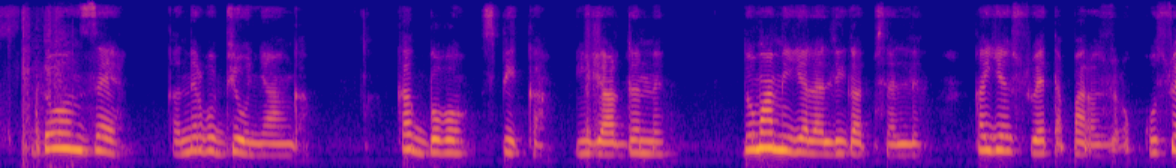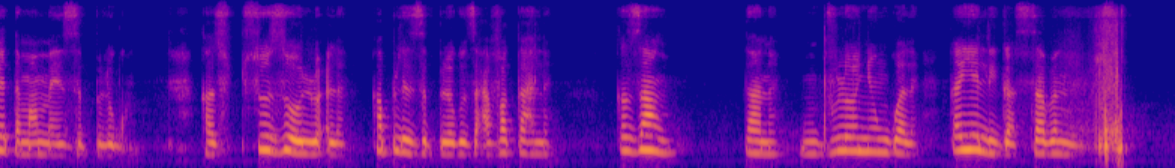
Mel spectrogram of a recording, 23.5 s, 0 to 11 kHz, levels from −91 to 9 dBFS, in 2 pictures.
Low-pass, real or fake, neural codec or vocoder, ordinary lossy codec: 9.9 kHz; real; none; Opus, 24 kbps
